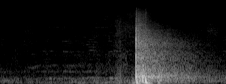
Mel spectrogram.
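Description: Feet landing hard on rubber gym flooring as a lifter drops into a split-jerk catch, the barbell held overhead: one sharp thump about one and a half seconds in, which quickly dies away.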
